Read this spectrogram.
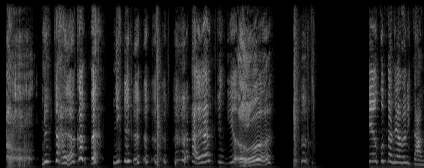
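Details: Japanese girl burping: long, loud voiced burps in a rapid series with short pauses between them.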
